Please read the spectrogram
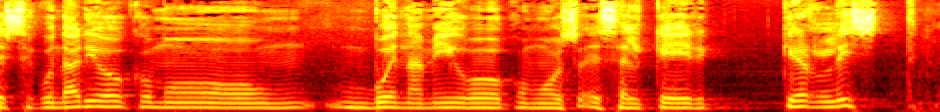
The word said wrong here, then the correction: Gilchrist: Es que esto, ¿cómo se pronuncia? Gilchrist.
